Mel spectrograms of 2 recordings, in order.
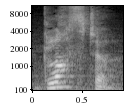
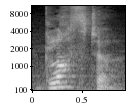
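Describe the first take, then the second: First: It rhymes with Foster. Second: It rhymes with Foster.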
